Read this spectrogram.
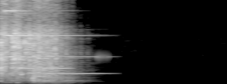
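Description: A bright victory jingle chimes and fades.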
